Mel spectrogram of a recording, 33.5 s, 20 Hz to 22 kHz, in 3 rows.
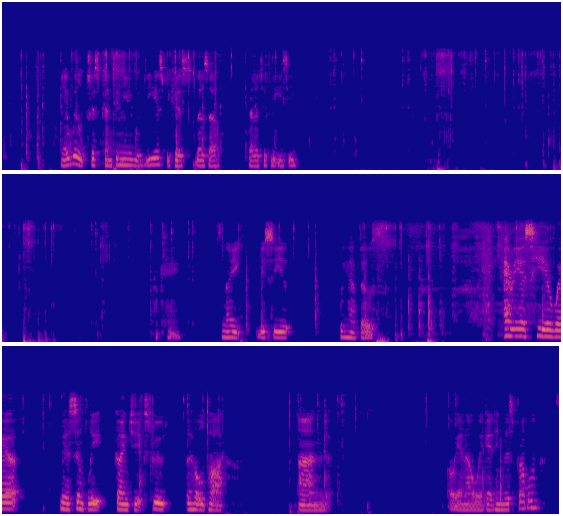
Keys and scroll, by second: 2.5 1, 11.7 typing, 13.0 typing, 18.8 3, 28.0 e, 29.4 s.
